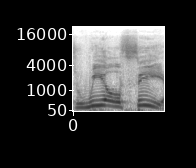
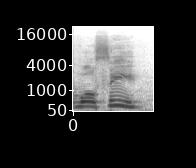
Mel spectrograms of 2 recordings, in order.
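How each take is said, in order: First: The first word sounds like plain 'we'll'. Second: The first word sounds like 'wool'. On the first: The speaker calls it right. "It's we'll see" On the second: The speaker calls it wrong. "it's not we'll see"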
